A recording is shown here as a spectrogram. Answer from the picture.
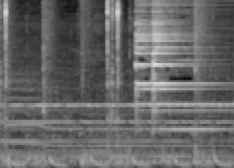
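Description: Subscribe-button sound effect over background music: a sharp mouse click near the start, then a bright bell chime about one and a half seconds in.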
